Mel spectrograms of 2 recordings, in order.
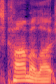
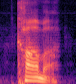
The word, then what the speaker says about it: Kamala: Vice President-elect Kamala Harris. Not Kamala Harris. – Right. – It is Kamala. She spells it. She says she helps people by saying C-O-M-M-A-L-A. Kamala. Kamala okay.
